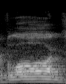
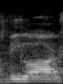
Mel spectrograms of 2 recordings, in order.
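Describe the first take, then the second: First: "vlogs" as one syllable, v running straight into l; one-syllable pronunciation. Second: "vlogs" said as vee-logs, two syllables; spelled-letter pronunciation. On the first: Vlogger offers viewers one name for video logs, "vlogs" in one syllable. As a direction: say "vlogs" with a blended vl at the start. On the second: Vlogger offers viewers another name for video logs, "vlogs" as vee-logs. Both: Shown as a demonstration. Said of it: "however you wanna pronounce it".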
